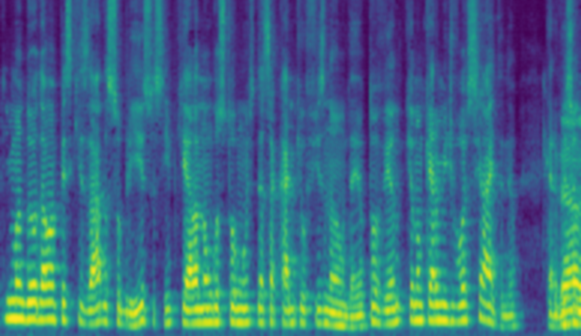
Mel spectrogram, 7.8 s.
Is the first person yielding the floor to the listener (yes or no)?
no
